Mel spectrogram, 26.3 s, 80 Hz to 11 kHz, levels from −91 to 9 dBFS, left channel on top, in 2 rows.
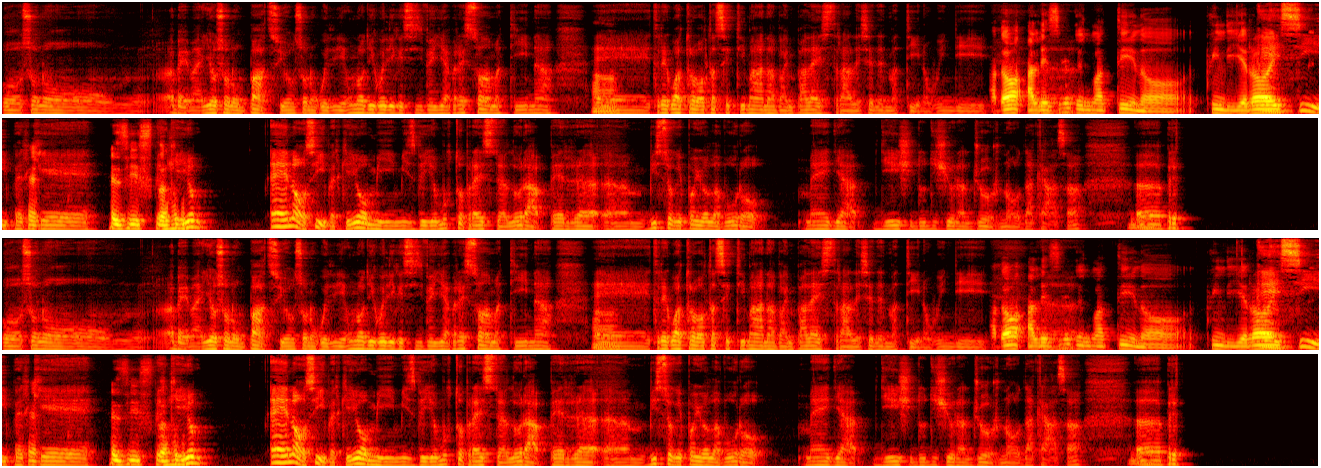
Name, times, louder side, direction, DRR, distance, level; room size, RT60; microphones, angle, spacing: voice 1, 0.0-9.8 10.4-10.7 12.5-14.1 14.7-15.2 15.8-20.8 21.2-24.9, right 1 dB, 10° right, 0.5 m, -31 dB
voice 2, 9.9-11.8 12.1-12.8 13.4-13.6 14.2-14.9 24.4-24.7, left 3 dB, 50° left, 0.7 m, -24 dB
10.5 x 4.8 x 3.0 m
head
